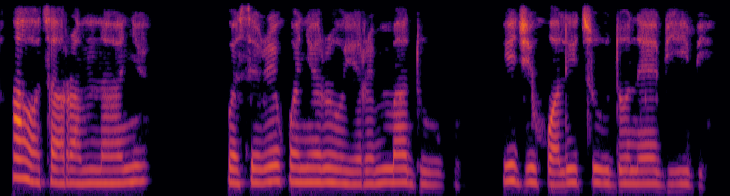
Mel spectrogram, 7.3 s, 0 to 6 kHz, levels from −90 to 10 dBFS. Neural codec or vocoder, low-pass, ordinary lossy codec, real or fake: none; 5.4 kHz; none; real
